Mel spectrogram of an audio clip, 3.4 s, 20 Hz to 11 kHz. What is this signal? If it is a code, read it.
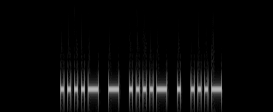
Morse code, heard as a keyed tone, about 28 wpm, 700 Hz. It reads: 4T4EV
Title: Five Challenging Letter-Number Combinations 28wpm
